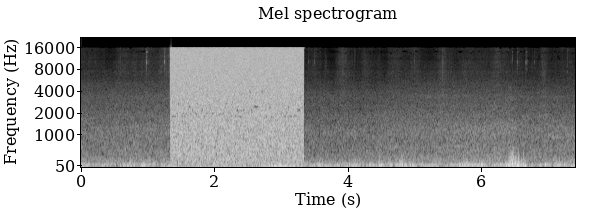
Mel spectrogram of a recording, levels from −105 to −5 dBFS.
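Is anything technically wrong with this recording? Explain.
Yes. From 1.34 to 3.34 s there is a wrong sample width fault. The sound fits 32-bit samples being read as 16-bit. Each real sample splits into two mismatched values, so loud noise buries the original, which plays at half speed, an octave low.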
